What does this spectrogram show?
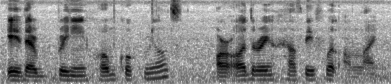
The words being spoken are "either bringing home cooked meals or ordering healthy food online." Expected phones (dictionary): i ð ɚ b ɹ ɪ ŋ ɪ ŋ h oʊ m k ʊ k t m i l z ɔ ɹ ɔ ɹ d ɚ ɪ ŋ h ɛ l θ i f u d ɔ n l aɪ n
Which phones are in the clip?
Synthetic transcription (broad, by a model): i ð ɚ b ɹ ɪ ŋ ɪ ŋ h oʊ m k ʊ k m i l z ɔ ɹ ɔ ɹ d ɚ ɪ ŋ h ɛ l θ i f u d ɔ n l aɪ n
